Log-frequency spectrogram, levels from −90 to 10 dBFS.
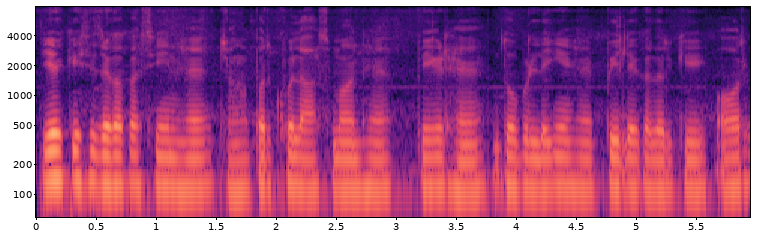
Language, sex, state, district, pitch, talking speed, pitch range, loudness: Hindi, male, Uttar Pradesh, Etah, 115 Hz, 210 wpm, 110-120 Hz, -22 LUFS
